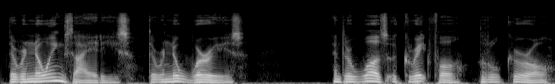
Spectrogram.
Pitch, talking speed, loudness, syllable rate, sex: 110 Hz, 160 wpm, -18 LUFS, 6.1 syllables/s, male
